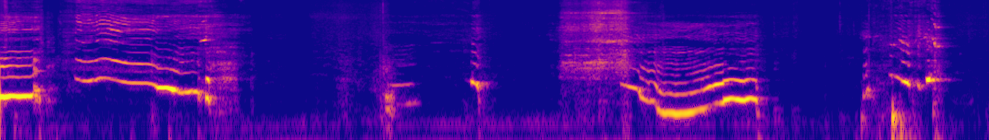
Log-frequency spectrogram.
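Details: A female Border Collie howls, singing long, wavering howls that slide down and swoop back up in pitch, for unknown reasons.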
